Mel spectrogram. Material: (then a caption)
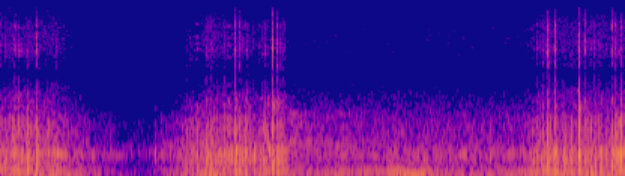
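Wood. The tip of a bamboo skewer traces and scratches around the painted blossoms on a solid wood panel decorated with painted trees. Quiet, soft scratching and rustling fills the clip, fading almost to silence just before the first second. Denser, slightly louder scratchy strokes return in the middle and again at the end.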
